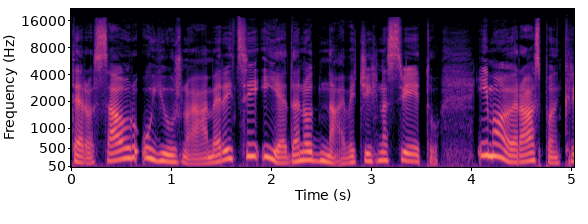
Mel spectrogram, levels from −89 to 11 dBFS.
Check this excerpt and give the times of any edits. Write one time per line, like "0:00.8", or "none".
none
